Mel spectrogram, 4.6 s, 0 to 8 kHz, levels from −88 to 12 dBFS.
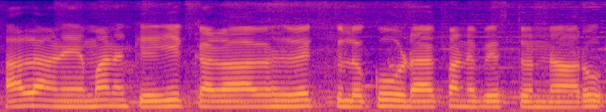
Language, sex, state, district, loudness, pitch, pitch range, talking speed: Telugu, male, Andhra Pradesh, Sri Satya Sai, -12 LUFS, 155 Hz, 150-165 Hz, 80 wpm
